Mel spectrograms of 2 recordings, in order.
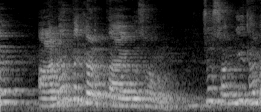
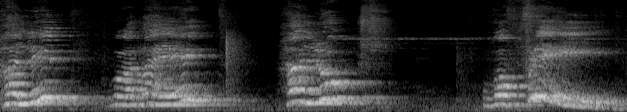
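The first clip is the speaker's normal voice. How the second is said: very slow, leaning on lips and look; sing-song metrical recitation, lips held long; teacher chanting the line to show its meter; rhythmic stressed reading; much slower than usual. Shown as a demonstration. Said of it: "ध्यान दिया?".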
